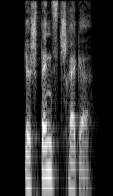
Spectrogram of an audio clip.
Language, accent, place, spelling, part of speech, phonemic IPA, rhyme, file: German, Germany, Berlin, Gespenstschrecke, noun, /ɡəˈʃpɛnstˌʃʁɛkə/, -ɛkə, De-Gespenstschrecke.ogg
- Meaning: stick insect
